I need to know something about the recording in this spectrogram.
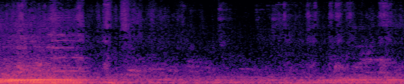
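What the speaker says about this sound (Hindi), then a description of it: "हम यहाँ उनके नाम लिखते जाएंगे।" A pen writes children's names onto a paper tracker sheet at a classroom desk, a faint, steady, close scratching that runs continuously against a low background hum.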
